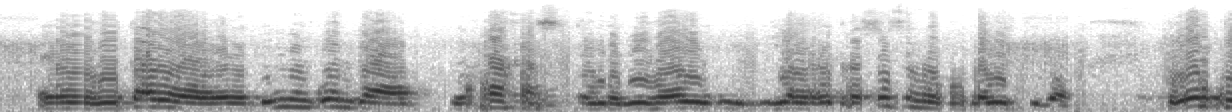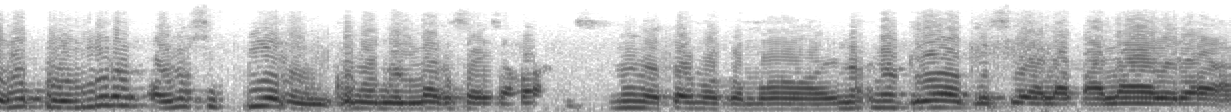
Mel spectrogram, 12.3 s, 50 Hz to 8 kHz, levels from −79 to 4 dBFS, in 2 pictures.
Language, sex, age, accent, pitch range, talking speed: Spanish, male, 50-69, Argentinian, 145-195 Hz, 195 wpm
